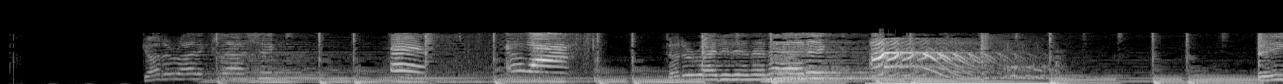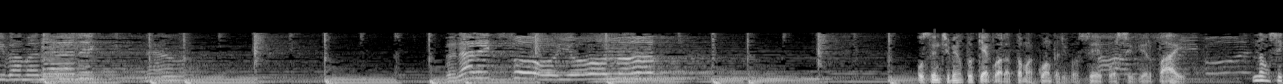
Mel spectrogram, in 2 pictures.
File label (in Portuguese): Parabéns ao Futuro Pai Masculino; Telemensagens; Felicitações; Telemensagens 2017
